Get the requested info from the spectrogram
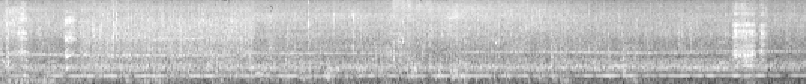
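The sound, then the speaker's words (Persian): Steady rain falls continuously, a dense hiss of drops with a faint mechanical hum underneath, holding an even loudness throughout with no voices. “بارون قطع شد، زمان رو ریست کردن.”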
